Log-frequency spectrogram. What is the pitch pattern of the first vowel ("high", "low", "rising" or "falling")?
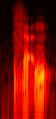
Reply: rising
